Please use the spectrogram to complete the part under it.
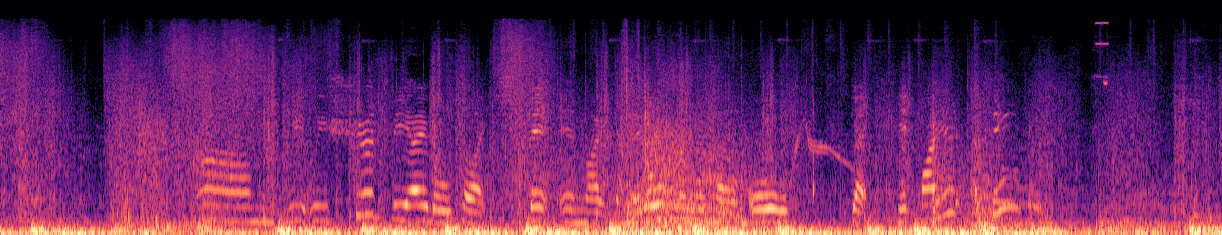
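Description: Heavy footsteps of a large creature thud on the ground.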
